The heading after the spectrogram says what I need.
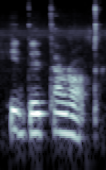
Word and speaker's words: Iditarod: Now, the word Iditarod comes from an Athabascan Indian word pronounced Hiditarod.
